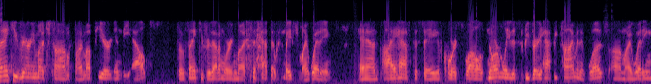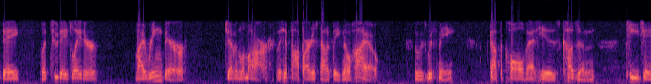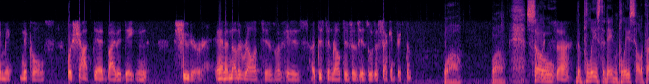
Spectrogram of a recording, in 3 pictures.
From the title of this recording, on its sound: Diverse callers across the nation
